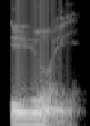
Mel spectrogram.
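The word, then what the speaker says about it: aural: I made a very specific pronunciation. Sipher. Oral. A U R A L. Which means listening.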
